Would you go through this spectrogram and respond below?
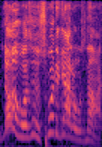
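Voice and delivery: very high, loud mock protest; frantic denial. Caught friend swearing innocence to accuser, frantic denial.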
